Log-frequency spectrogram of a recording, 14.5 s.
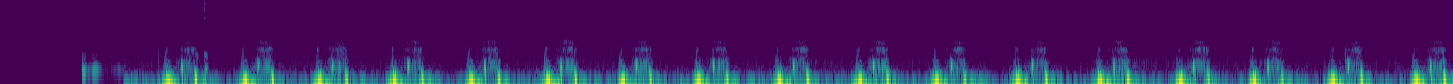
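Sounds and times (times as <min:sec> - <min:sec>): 
heartbeat through a stethoscope with mitral click and late systolic murmur: 0:00.9 - 0:14.5.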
